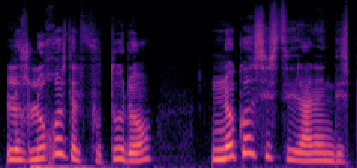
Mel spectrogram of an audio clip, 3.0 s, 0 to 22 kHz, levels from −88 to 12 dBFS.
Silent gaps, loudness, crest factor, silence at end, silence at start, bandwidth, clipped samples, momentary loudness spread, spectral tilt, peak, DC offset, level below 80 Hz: none; -23 LUFS; 18 dB; 0.1 s; 0.05 s; 18 kHz; under 0.1%; 8 LU; -5.5 dB/octave; -4 dBFS; under 0.1%; -44 dBFS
